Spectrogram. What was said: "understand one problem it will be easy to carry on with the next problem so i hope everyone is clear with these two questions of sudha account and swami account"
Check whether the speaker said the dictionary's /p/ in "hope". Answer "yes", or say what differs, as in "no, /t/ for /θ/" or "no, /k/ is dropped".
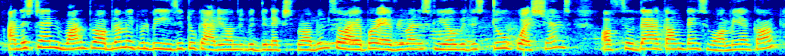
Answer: no, /p/ is dropped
